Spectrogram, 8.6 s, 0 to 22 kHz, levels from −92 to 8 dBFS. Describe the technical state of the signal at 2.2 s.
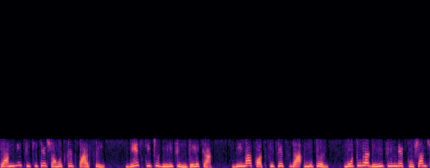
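At 2.2 s the signal shows tandem speech coding, a fault present across the whole clip. The speech has passed through several low-rate speech coders in series, each re-encoding the already degraded output of the one before, so the errors stack. The result is rough, muffled and warbly, with nothing above 3.8 kHz. The character points to four coders in a row, which fits a chain such as G.726, G.729A, AMR-NB and G.729A.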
